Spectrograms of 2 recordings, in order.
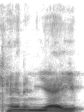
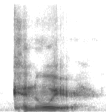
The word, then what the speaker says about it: Cannonier: So moving on to next weekend, we got Sean Strickland versus Jared Cannonier, or is it Cannonier? Which one are we going to choose here? – I think it's Cannonier.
